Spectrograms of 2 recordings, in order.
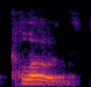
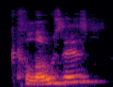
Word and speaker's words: clothes: Clothes. Like if you've ever tortured students with this word, you know that they always either say like closes or they say clothes, right?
